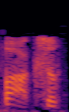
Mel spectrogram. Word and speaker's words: faux: And in English, we would pronounce it like Fox, almost, even though it's faux, of course.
